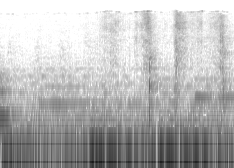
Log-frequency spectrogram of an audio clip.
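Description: Soft background music with a few sharp taps about a second and a half in, from tarot cards being handled on the table.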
